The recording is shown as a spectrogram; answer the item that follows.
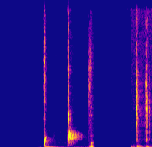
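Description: Intro-animation sound effects: three quick plops in a row, each with a brief pitch glide, then a rapid patter of clicks like keyboard typing near the end as the search bar text is typed in.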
